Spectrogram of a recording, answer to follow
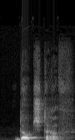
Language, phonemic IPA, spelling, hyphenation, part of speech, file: Dutch, /ˈdoːt.strɑf/, doodstraf, dood‧straf, noun, Nl-doodstraf.ogg
- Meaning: death sentence, capital punishment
